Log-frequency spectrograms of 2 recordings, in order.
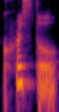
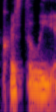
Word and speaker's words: Crystally: I butchered your name I called you Crystal and not crystally and I apologize no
